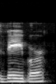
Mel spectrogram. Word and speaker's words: Weber: German this time and it is pronounced like a V Max Weber he also taught at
